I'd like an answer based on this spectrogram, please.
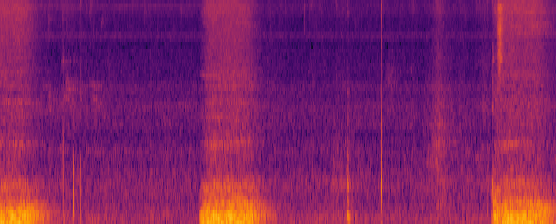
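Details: A female American alligator at a zoo bellows in deep, low, rumbling roars, three bursts of about a second each several seconds apart; this is her breeding and dominance call.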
